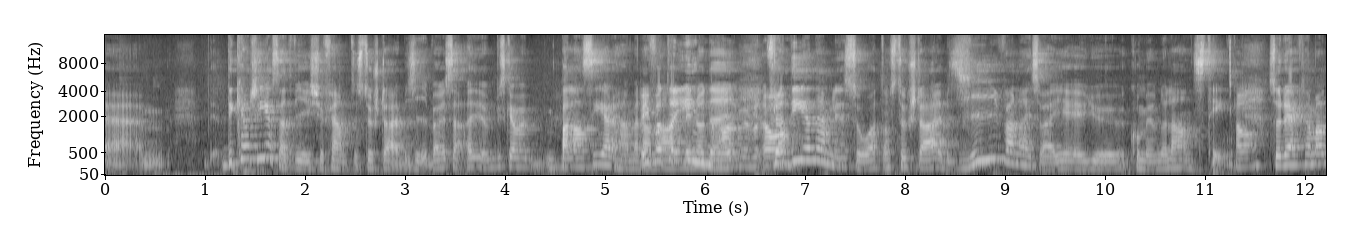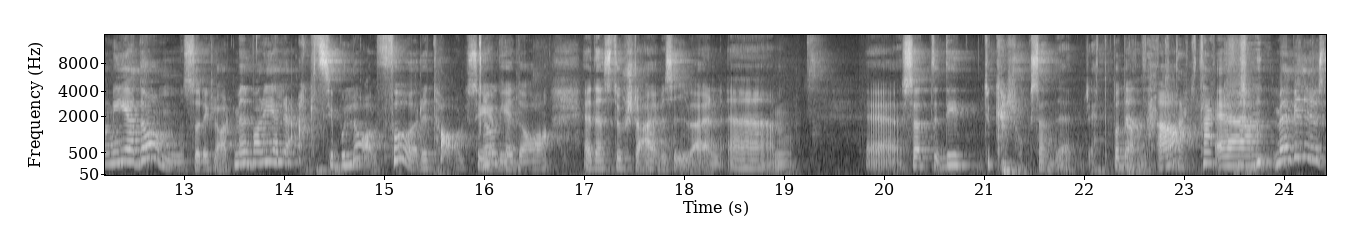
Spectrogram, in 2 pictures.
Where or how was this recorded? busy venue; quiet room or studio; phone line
busy venue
